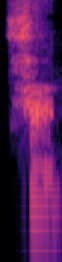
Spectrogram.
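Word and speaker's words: حاء: মোটা হবে জিম, জিম, হা, এই উচ্চারণটা একটু গলার ভিতর থেকে হবে, হা, হা, খ, খ, এটা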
